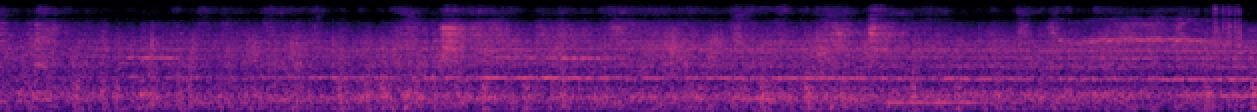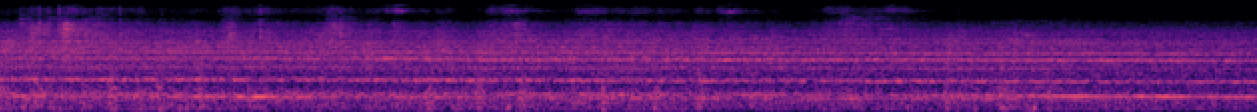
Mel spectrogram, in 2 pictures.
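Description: Passenger train running through the station, its whine falling slowly in pitch over a continuous rumble, with scattered clicks of wheels over the rail joints.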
